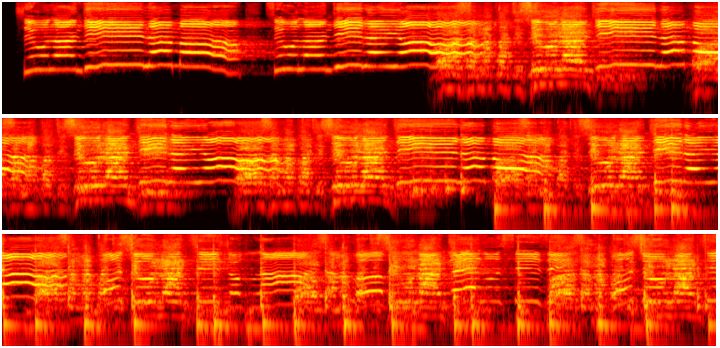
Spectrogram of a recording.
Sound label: gospel choir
